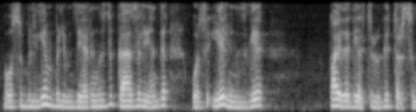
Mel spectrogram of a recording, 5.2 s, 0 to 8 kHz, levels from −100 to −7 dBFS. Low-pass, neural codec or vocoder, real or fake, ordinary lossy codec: 7.2 kHz; vocoder, 22.05 kHz, 80 mel bands, HiFi-GAN; fake; none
